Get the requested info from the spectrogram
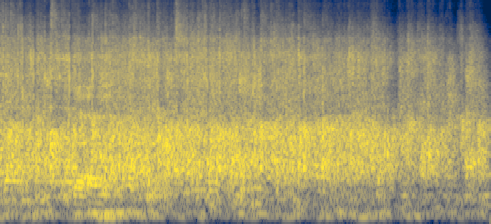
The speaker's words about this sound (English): So, good job. Round of applause.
